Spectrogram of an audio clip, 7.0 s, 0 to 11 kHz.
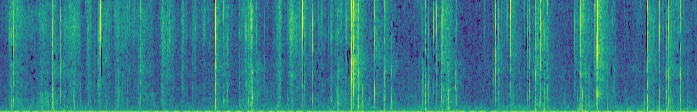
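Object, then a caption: Cardboard box in cellophane wrap. Long nails scratch and rub the crinkly cellophane wrap on a small, red printed cardboard soap box held in the hand. Dense crinkling and sharp, bright scratchy clicks sound over a low, steady hiss, with a faint steady tone around 500 Hz. The louder snaps come at irregular moments and stop dead without ringing.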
